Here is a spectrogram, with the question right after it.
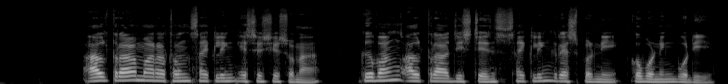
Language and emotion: Bodo, neutral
